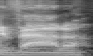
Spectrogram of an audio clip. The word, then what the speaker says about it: VATA: We say VATA.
